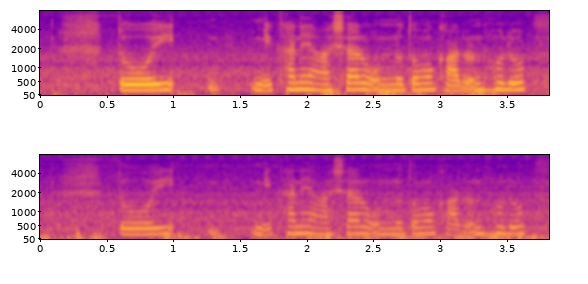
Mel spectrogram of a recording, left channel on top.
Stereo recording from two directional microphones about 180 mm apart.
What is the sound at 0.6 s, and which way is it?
Speech, 30° left (ahead or behind).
